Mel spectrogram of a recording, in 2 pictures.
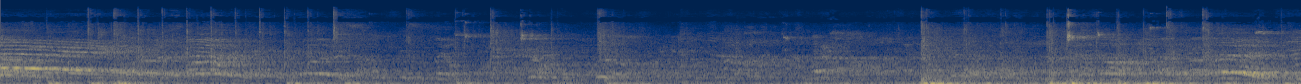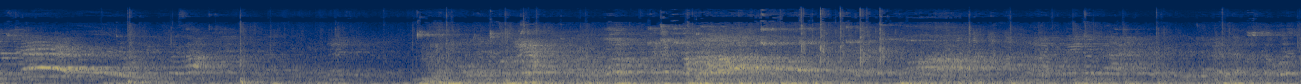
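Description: A volleyball is struck by hands.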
